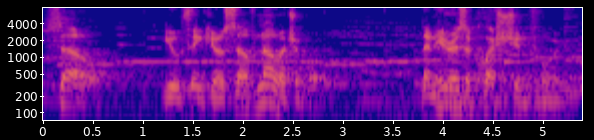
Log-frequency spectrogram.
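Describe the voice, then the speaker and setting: Sly old warrior mentor, lowish voice, sweeping intonation, sardonic, commanding, video game, echoey hall with music. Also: male voice, sing-song. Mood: mocking, theatrical. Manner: theatrical, unhurried storyteller.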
